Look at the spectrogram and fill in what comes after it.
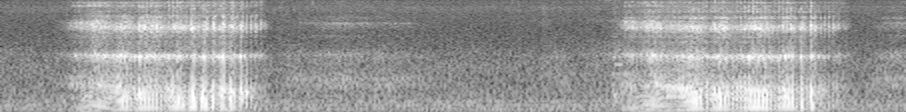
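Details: Two loud, rough snoring breaths about four seconds apart, with quiet exhalation between; ordinary snoring from a man who had just claimed he does not snore.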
